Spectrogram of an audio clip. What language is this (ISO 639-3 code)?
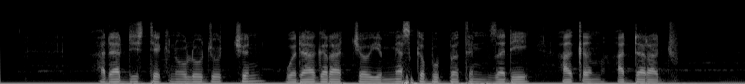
amh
